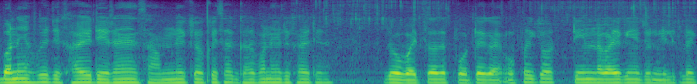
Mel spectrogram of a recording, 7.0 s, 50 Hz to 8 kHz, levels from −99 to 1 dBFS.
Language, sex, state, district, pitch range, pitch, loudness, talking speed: Hindi, male, Madhya Pradesh, Umaria, 110-120 Hz, 115 Hz, -19 LUFS, 300 wpm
